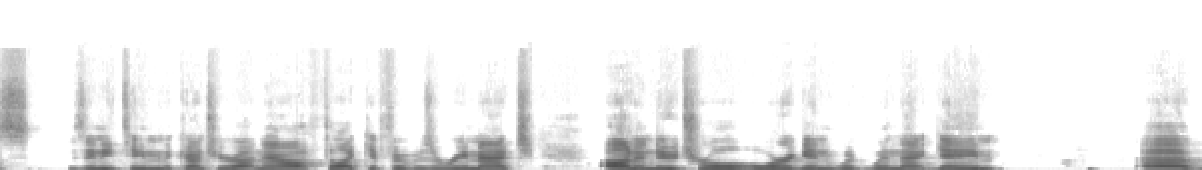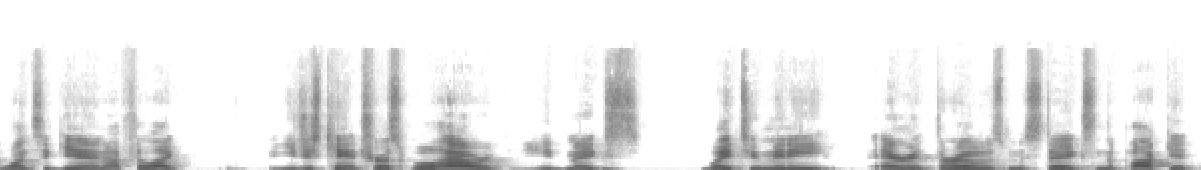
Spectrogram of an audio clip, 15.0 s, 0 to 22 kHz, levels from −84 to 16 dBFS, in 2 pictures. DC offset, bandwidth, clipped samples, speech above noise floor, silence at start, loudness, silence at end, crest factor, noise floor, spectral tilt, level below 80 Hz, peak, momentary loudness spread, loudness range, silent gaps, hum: under 0.1%; 16.5 kHz; under 0.1%; 37 dB; 0 s; -26 LUFS; 0.05 s; 24 dB; -63 dBFS; -4 dB/octave; -70 dBFS; -2 dBFS; 11 LU; 2 LU; none; none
